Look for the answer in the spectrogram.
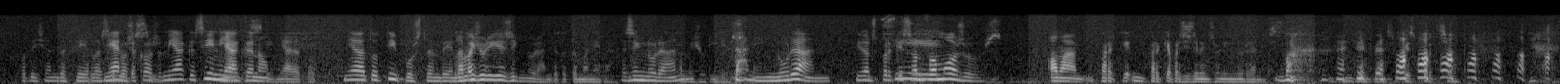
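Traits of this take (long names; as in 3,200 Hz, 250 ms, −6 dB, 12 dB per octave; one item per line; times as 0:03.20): a quantiser's noise floor 6 bits, dither triangular
sample-and-hold tremolo
AAC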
